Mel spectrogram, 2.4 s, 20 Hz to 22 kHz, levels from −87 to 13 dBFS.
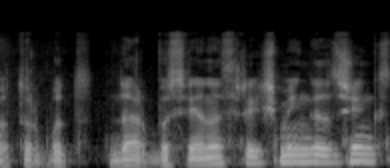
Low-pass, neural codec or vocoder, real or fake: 10.8 kHz; vocoder, 48 kHz, 128 mel bands, Vocos; fake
